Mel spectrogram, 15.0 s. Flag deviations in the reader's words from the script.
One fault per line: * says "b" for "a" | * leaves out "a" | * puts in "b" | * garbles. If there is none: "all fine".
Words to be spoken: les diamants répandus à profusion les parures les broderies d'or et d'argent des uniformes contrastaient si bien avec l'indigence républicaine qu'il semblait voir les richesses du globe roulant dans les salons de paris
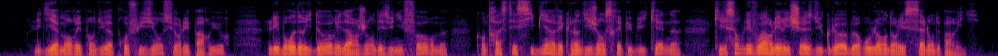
* puts in "sur"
